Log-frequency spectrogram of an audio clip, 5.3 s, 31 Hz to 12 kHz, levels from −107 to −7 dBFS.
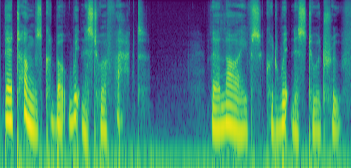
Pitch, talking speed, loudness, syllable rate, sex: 130 Hz, 170 wpm, -20 LUFS, 4.6 syllables/s, male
